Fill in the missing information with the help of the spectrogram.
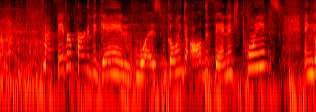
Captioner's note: slicing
